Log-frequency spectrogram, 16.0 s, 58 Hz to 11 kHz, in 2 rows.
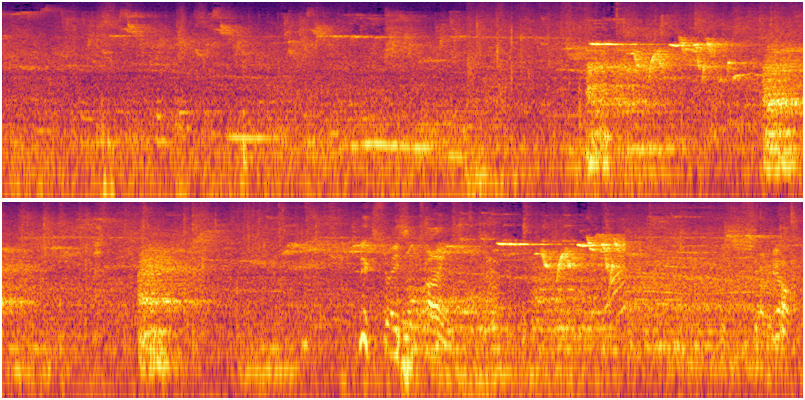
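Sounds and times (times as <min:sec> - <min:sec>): faint birds chirping: 0:00.0 - 0:16.0
loud rough dinosaur calls: 0:07.6 - 0:08.6, 0:09.4 - 0:10.9.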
